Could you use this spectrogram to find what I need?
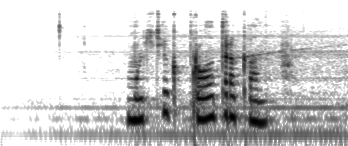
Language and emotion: Russian, neutral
